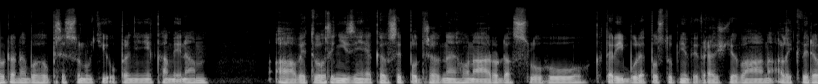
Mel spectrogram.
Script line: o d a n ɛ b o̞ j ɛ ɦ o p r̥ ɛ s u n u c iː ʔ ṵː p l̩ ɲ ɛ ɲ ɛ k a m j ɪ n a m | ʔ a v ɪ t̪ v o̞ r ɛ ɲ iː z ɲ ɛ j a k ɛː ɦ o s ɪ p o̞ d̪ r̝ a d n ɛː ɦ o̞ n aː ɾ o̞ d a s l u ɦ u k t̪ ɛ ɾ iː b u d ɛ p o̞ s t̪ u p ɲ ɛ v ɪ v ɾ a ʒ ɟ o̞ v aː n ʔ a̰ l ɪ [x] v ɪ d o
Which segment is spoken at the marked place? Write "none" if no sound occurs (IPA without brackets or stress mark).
k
